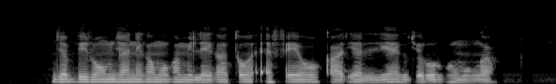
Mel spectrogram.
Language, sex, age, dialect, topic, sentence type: Hindi, male, 18-24, Hindustani Malvi Khadi Boli, agriculture, statement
